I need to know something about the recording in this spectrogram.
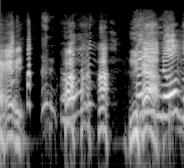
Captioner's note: laughs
